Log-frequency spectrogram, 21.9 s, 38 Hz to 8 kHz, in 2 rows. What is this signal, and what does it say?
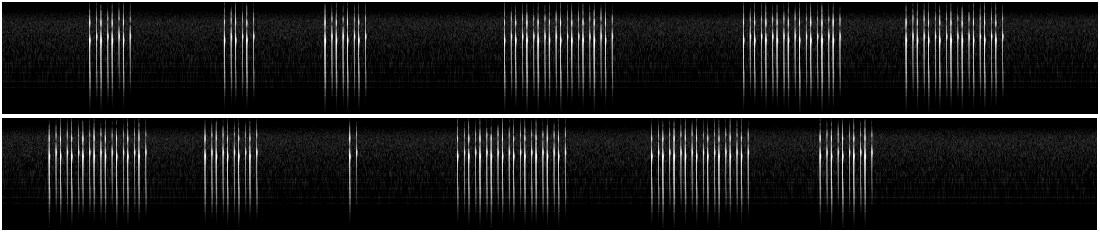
Pulse dialling, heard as clicks on a phone line, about 9 pulses a second. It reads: 4 3 4 0 9 9 9 5 1 0 9 5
